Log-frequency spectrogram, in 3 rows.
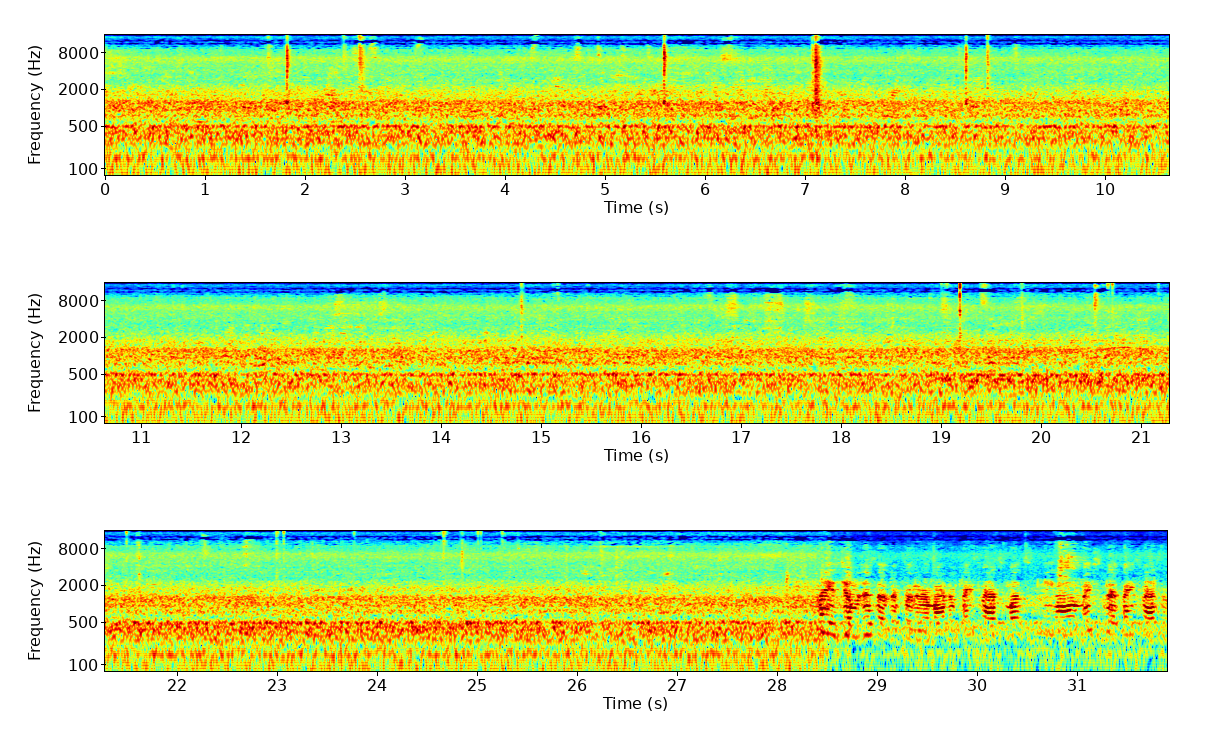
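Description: Steady cabin noise of an Airbus A320neo in flight, engine and airflow noise heard from a window seat, with a few faint clicks. Near the end the noise drops and a voice begins.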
